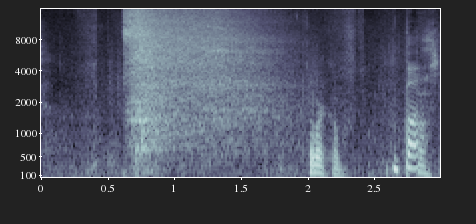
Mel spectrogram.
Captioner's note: hiss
